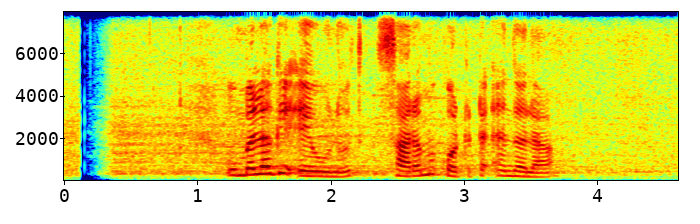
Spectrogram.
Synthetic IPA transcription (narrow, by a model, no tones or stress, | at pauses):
umbələɡeʔeunut̪saɾəməkoʈəʈəʔænd̪əlaː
